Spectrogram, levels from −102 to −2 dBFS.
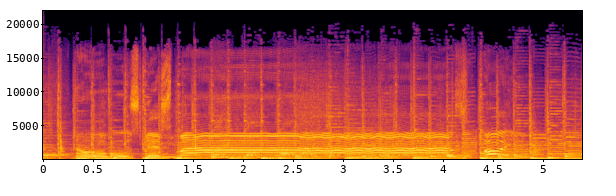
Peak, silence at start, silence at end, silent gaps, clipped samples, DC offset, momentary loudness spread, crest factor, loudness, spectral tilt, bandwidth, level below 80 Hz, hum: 0 dBFS; 0 s; 0 s; none; under 0.1%; under 0.1%; 4 LU; 12 dB; -11 LUFS; -3.5 dB/octave; 18 kHz; -32 dBFS; none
